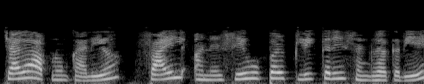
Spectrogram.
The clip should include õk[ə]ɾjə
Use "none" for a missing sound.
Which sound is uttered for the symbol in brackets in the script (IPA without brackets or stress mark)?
a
